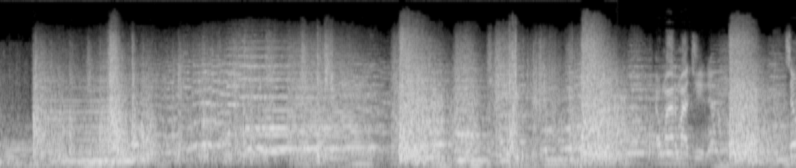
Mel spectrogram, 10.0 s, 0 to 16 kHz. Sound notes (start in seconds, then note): 4.9 gunshots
